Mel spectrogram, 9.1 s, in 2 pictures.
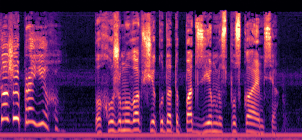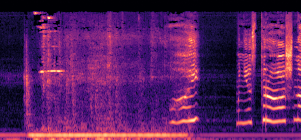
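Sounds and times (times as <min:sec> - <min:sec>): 
elevator motor noise: 0:00.0 - 0:09.0
low hum: 0:00.0 - 0:09.0
speech: 0:00.2 - 0:04.3, 0:04.9 - 0:05.7, 0:08.2 - 0:09.0
elevator doors sliding open: 0:04.8 - 0:07.5.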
